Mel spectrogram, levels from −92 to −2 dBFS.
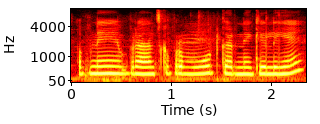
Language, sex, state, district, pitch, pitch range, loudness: Hindi, female, Delhi, New Delhi, 260 Hz, 250-265 Hz, -14 LUFS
